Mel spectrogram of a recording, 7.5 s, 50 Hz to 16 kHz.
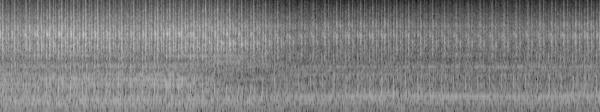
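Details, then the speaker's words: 2005 Mercedes ML350 (W163) bought cheap and found with no oil, at idle after start-up: sharp, even ticking about three per second from the top of the engine; owner worries about oil delivery. "I don't like the chatter I really don't like the chatter either so hopefully we don't have any oil delivery issues"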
